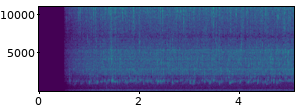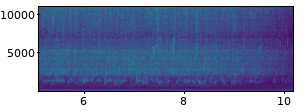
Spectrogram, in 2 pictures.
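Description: Tap water running and splashing into a plastic colander of freshly picked chickweed in a stainless-steel sink as the greens are rinsed; a steady rush that starts abruptly and eases off near the end.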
